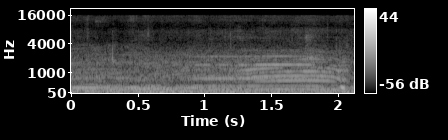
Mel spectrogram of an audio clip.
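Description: A cow mooing once, a long call from about half a second in until near the end.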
